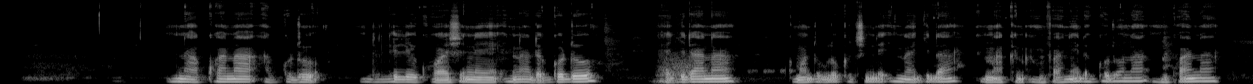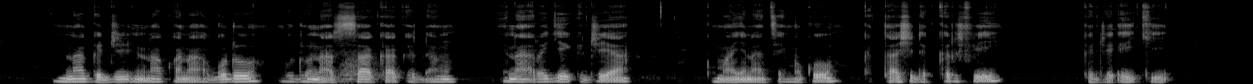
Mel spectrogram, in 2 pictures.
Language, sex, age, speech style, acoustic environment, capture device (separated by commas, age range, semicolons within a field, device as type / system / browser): Hausa, male, 25-34, relaxed; happy, nature; silence, mobile / Linux / Chrome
